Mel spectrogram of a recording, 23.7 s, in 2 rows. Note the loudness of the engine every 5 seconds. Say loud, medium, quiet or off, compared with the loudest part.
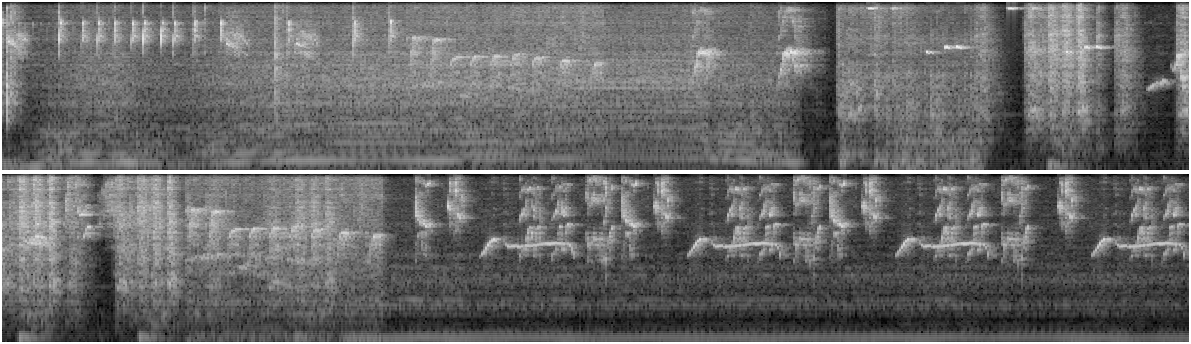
loud, loud, loud, quiet, quiet.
